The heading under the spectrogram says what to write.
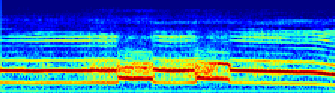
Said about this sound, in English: So if you really want to hear the Harvey Keitel wail, which I think maybe is up there with the Wilhelm scream, then maybe here's your place to enjoy it.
